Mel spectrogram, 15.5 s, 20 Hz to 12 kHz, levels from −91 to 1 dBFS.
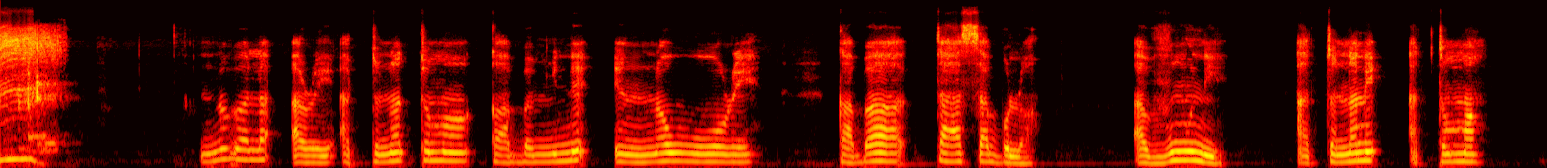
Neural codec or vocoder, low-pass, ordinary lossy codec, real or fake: codec, 16 kHz, 16 kbps, FreqCodec, larger model; 7.2 kHz; Opus, 24 kbps; fake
